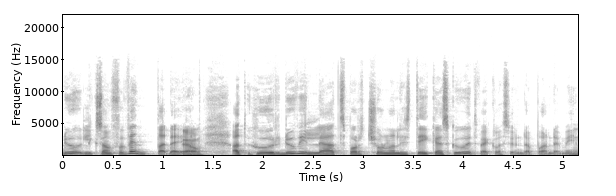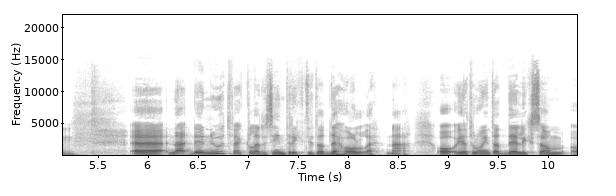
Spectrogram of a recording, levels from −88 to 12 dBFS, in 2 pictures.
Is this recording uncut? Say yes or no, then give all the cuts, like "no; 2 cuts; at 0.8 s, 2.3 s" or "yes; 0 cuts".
yes; 0 cuts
